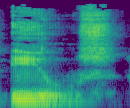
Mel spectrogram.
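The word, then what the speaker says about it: Eales: And in brackets, it says pronounced Eels. Now, I don't know if that's come from Eric Eels himself or from producer Guy. I know I struggle with names, but it's spelled E-A-L-E-S. I think I would have gone straight for Eels.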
